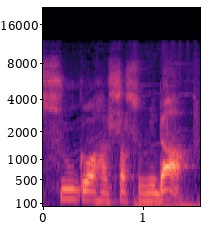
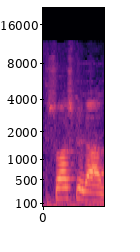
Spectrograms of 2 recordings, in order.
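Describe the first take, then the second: First: The phrase is pronounced carefully and fully. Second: The phrase is pronounced loosely and sloppily. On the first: The speaker calls it right. "the real way of saying it is" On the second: The speaker calls it wrong. "I still can't say it right... I really just say"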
